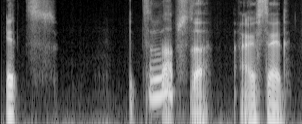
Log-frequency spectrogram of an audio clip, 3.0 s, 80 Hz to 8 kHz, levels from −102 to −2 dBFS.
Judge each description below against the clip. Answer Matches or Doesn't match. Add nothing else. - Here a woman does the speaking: Doesn't match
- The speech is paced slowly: Matches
